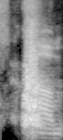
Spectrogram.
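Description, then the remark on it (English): A dog playing with a ball gives one short, loud yelp-like sound lasting about half a second, with a brief quieter rustle just before it. “And sorry again, dog ball.”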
